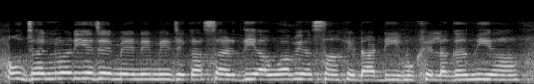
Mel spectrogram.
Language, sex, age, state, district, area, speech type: Sindhi, female, 45-60, Maharashtra, Mumbai Suburban, urban, spontaneous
